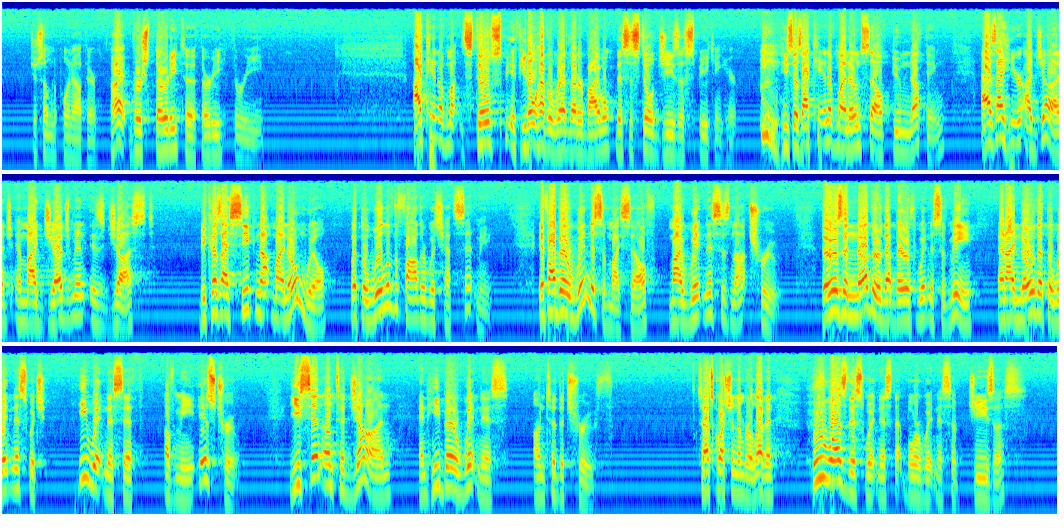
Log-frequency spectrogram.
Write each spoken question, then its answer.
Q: Who was this witness that bore witness of Jesus?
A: John the Baptist.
